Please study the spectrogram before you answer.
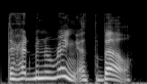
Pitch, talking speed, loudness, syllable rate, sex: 250 Hz, 325 wpm, -16 LUFS, 7.6 syllables/s, female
